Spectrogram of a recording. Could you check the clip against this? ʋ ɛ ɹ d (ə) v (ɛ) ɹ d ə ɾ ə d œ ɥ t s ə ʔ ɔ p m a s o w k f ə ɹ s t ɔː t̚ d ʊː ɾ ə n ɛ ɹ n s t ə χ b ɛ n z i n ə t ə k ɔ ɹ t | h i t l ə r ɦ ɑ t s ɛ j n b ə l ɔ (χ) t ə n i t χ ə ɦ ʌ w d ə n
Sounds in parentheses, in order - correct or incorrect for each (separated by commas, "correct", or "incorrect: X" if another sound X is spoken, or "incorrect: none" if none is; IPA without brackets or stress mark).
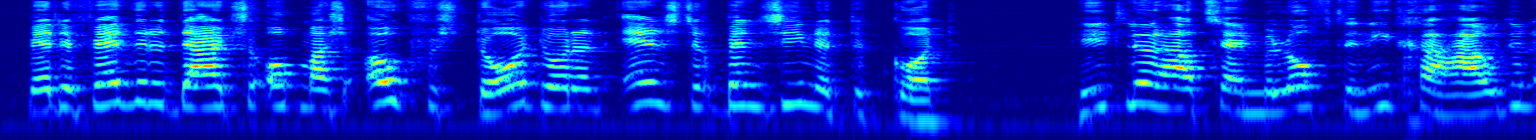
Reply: correct, correct, incorrect: f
